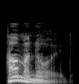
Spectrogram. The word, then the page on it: hominoid: British English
